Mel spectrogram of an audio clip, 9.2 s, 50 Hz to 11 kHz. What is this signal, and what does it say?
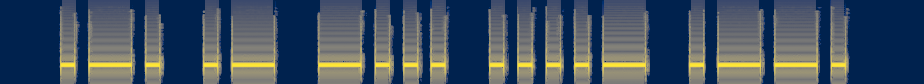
Morse code, heard as a keyed tone, about 8 wpm, 800 Hz. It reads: RAB4P
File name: LEZIONI / 9 2 8wpm 3437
